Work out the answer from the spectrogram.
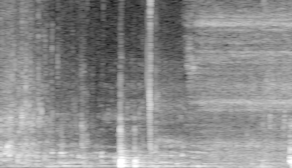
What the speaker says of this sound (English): I'm just going over to the sink now and I'll just rinse that out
